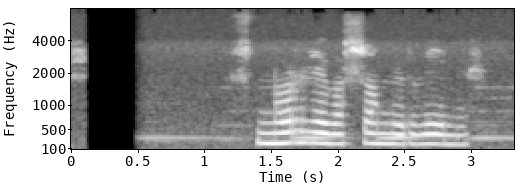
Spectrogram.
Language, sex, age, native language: Icelandic, male, 10, Icelandic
